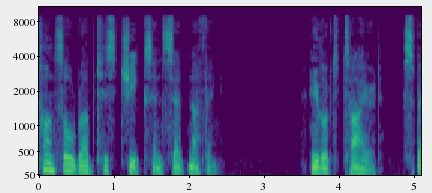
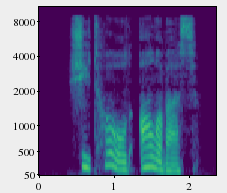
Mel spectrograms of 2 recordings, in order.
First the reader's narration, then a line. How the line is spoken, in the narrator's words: snapped Braun Lamia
